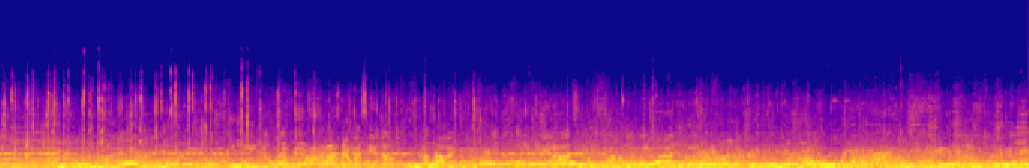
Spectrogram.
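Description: Horse hooves clop on pavement.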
